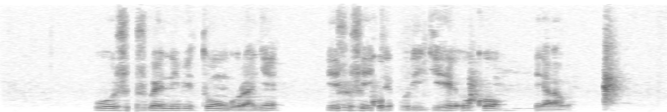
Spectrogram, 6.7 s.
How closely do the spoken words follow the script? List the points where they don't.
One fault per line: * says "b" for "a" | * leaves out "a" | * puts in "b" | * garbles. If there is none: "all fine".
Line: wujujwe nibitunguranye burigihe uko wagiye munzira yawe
* garbles
* leaves out "wagiye munzira"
